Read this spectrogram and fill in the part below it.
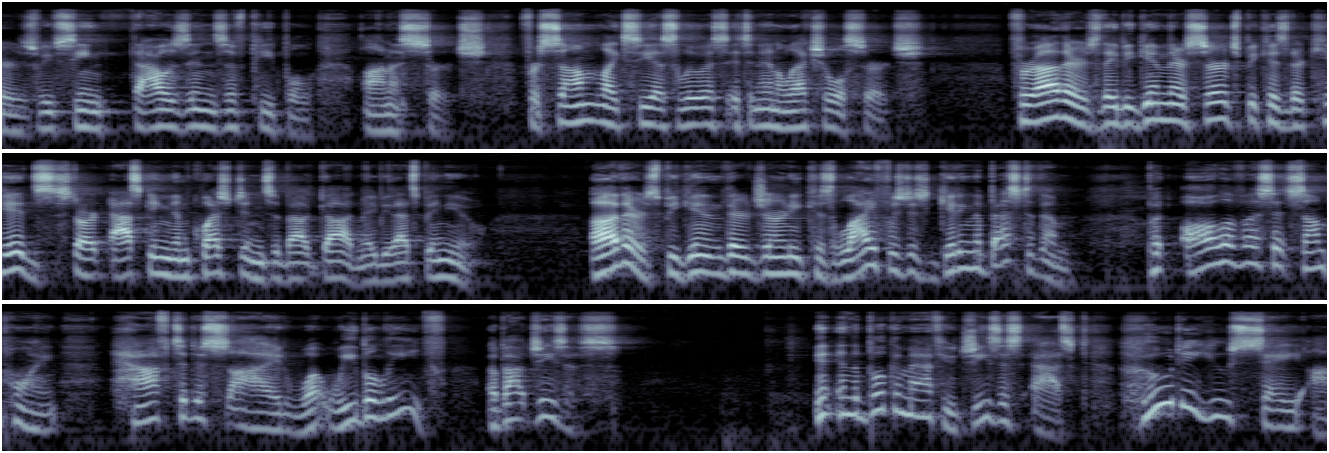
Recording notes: Recorded live at CrossWinds Church.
